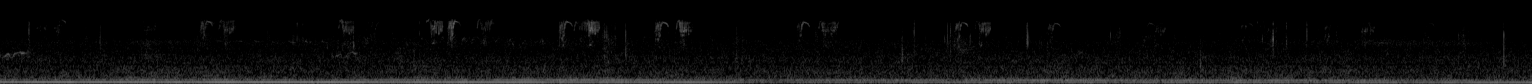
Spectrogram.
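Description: Australian magpies foraging in loose straw: irregular short, crisp rustles and pecks as their bills probe and snatch roaches, over a steady low hum.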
